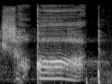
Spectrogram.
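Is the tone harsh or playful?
playful. It sounds like a light, playful exclamation.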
